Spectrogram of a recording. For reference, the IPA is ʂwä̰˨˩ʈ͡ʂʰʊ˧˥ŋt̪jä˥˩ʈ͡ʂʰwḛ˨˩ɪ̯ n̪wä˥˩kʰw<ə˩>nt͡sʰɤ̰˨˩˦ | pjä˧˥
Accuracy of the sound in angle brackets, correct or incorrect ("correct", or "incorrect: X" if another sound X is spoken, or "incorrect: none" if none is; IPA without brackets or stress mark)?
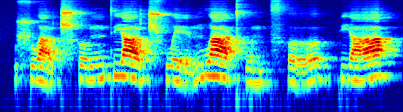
correct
